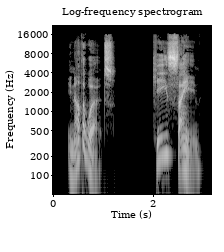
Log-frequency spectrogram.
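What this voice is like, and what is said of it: Usual voice. Nothing is said of it.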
